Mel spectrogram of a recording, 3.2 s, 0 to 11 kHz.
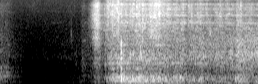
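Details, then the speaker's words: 2018 Nissan Versa wheel spun by hand: after silence, a coarse, gritty, continuous growl as it turns; worn wheel bearing. "Tenemos este es un Vera 2018, llega por un sonido de valeros. Escuchen muy bien cómo suena un valero malo antes de que yo les platique el por qué."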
